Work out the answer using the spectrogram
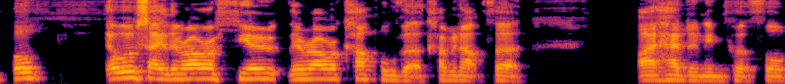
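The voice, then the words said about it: Strained, tired voice. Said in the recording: “I'm actually glad my voice held out for it as well ... my voice is now starting to struggle a little bit.”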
